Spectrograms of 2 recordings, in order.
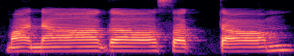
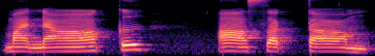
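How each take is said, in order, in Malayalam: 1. വാക്കുകൾ ചേർത്ത് ഒറ്റ വാക്കായി ഉച്ചരിക്കുന്നു. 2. വാക്കുകൾ വെവ്വേറെയാണ് ഉച്ചരിക്കുന്നത്, ചേർക്കാതെ.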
